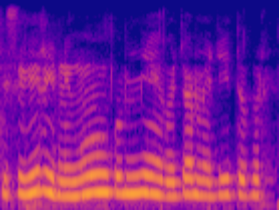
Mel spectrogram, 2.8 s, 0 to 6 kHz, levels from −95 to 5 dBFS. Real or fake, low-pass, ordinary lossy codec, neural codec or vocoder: real; 5.4 kHz; none; none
